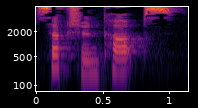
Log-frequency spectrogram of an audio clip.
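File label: "suction cups", English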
